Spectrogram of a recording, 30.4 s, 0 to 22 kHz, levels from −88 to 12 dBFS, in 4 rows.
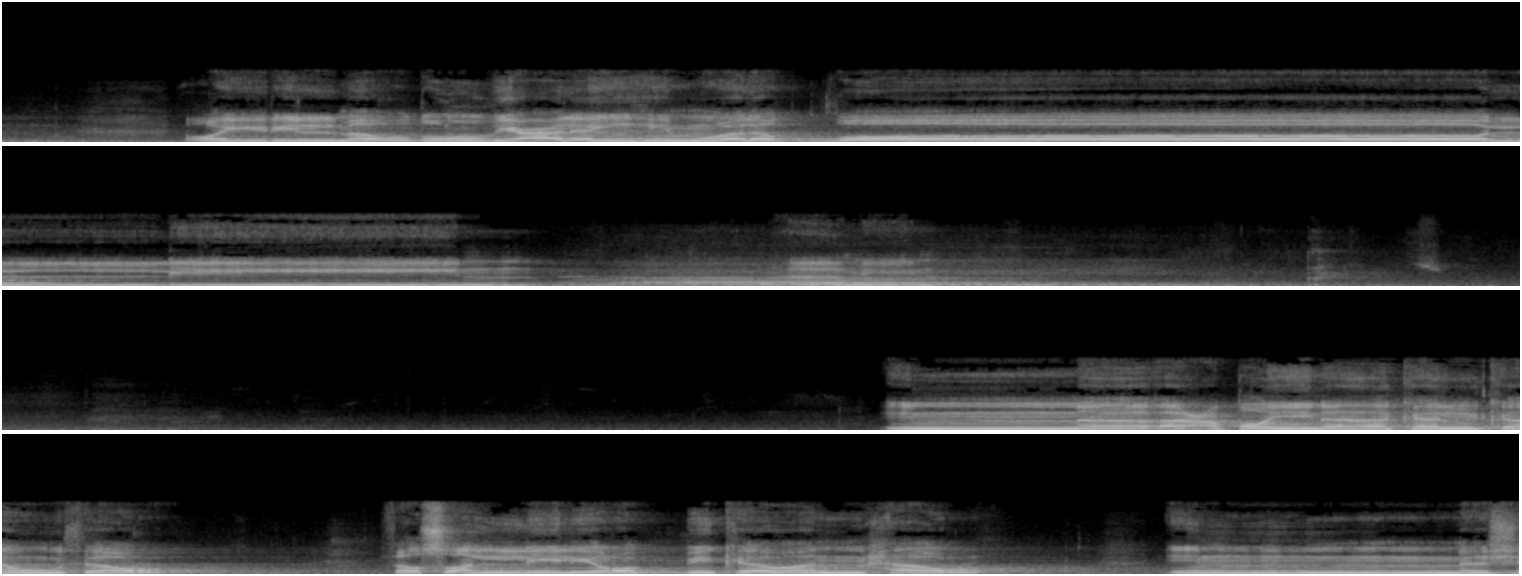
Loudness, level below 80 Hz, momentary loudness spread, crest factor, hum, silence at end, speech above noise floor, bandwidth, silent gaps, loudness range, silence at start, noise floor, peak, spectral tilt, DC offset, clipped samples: -19 LUFS; -62 dBFS; 15 LU; 12 dB; none; 0 s; 43 dB; 11.5 kHz; none; 11 LU; 0 s; -61 dBFS; -8 dBFS; -5.5 dB/octave; under 0.1%; under 0.1%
